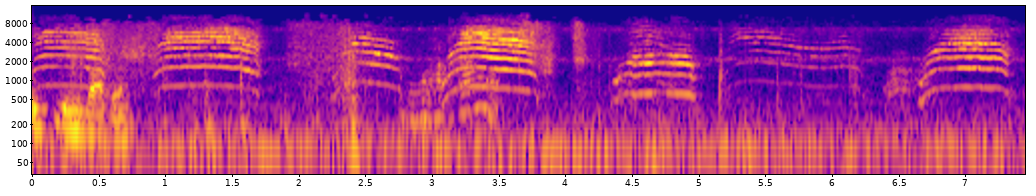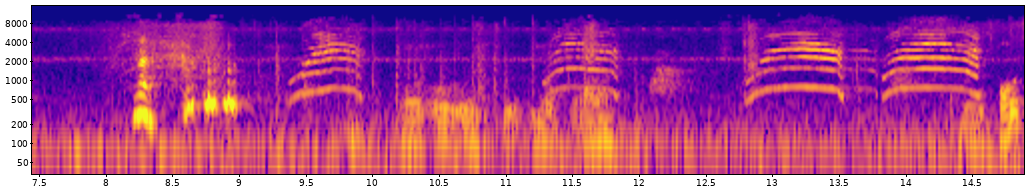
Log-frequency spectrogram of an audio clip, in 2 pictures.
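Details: Hungry kitten clinging to its owner's shirt to beg for rice at feeding time, giving loud arched meows repeated about every second, some doubled, with a steady high electrical whine behind.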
